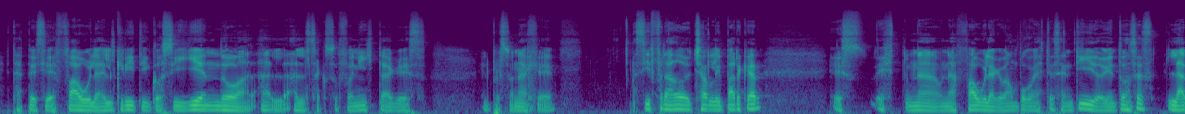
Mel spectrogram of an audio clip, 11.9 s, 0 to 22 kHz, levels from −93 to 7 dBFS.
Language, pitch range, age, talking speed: Spanish, 105-130 Hz, 30-49, 170 wpm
